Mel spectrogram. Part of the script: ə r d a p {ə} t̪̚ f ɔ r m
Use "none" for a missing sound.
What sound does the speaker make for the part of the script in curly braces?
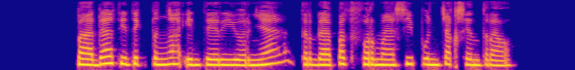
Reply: a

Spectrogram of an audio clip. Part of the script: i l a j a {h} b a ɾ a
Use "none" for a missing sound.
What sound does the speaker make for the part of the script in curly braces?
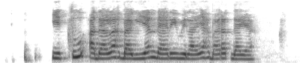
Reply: h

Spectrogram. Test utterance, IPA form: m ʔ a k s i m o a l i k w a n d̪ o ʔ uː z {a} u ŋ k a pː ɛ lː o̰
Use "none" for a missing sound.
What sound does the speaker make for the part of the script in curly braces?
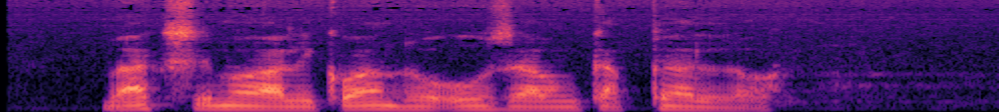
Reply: a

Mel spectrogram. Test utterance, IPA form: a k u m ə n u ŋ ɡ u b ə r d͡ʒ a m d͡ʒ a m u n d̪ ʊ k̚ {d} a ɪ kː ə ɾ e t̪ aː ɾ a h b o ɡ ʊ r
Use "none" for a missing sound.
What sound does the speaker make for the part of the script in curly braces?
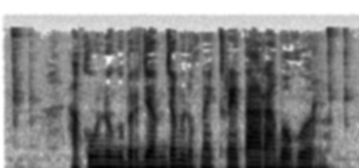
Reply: n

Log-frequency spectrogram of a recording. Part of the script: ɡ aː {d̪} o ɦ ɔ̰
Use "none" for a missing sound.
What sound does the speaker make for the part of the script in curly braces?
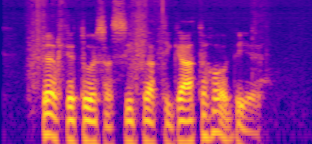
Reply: t̪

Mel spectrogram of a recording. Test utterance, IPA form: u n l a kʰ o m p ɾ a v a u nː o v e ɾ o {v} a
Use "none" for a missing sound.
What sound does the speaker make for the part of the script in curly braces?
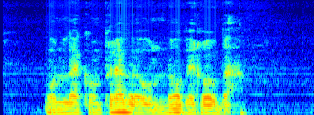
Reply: b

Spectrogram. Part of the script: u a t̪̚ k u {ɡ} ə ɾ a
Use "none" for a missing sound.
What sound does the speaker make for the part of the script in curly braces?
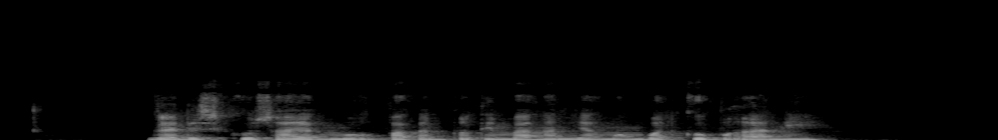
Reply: b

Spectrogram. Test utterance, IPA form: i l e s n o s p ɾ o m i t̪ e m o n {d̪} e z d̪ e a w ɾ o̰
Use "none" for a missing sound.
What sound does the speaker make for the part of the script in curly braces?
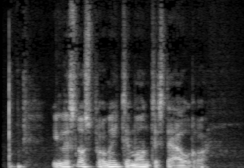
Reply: t̪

